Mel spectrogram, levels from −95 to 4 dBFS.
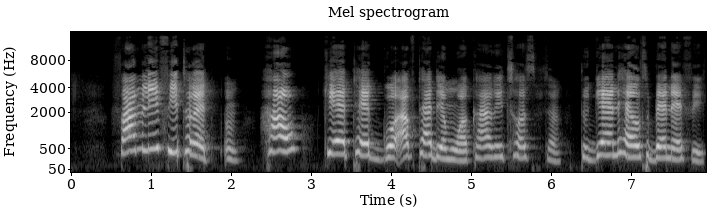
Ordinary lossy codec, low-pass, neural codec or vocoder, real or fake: MP3, 64 kbps; 14.4 kHz; vocoder, 48 kHz, 128 mel bands, Vocos; fake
